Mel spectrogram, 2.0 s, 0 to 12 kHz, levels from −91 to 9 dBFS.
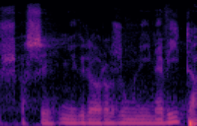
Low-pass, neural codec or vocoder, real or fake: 10.8 kHz; none; real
